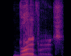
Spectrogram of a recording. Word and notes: brevet: British English

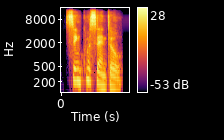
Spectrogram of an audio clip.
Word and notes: cinquecento: Indian

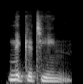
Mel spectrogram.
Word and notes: nicotine: Indian

